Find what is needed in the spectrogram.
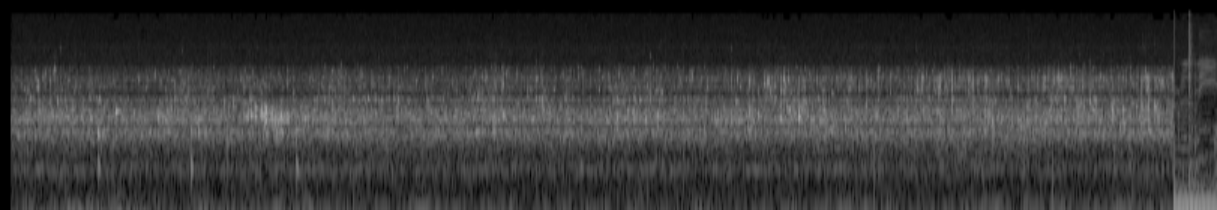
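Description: Muffled sound of a shallow stream as heard from a camera underwater: steady water flow with small ticks, dull above the middle range. Near the end it cuts to a louder low rumble inside a vehicle cab.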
